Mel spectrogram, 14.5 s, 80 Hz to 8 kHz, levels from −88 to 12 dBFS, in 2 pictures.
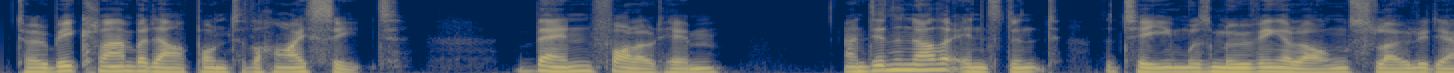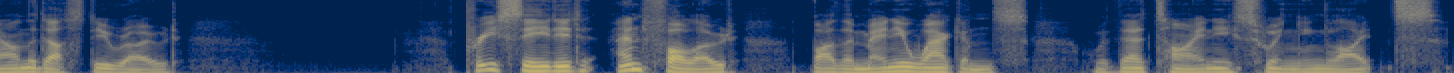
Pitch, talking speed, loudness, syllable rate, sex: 120 Hz, 155 wpm, -19 LUFS, 5.2 syllables/s, male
